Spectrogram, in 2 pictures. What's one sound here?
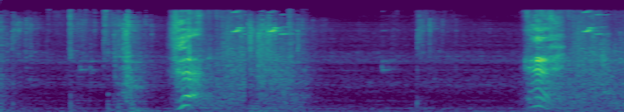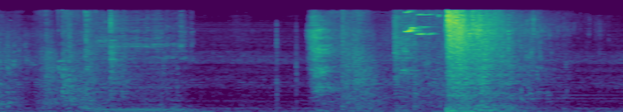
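A heavy cabinet scrapes and grinds as it is shoved across the floor.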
